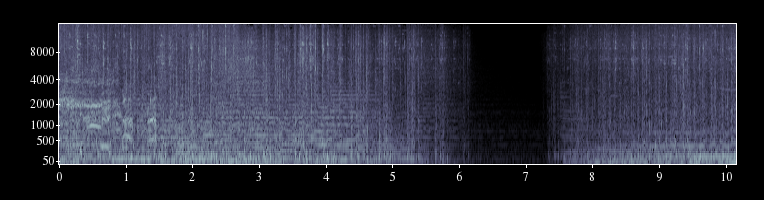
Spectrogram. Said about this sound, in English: as they galloped away from the fire, surrounded by Snell and his men.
